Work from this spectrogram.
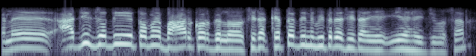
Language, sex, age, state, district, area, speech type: Odia, male, 45-60, Odisha, Nabarangpur, rural, conversation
